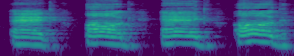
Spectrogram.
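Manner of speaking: loud, blunt caveman chant. A narrator's reading. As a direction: grunt it like a caveman. Caveman voice speaking.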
